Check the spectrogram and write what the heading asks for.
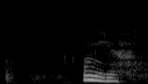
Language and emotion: Russian, neutral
